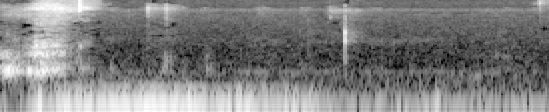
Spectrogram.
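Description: Handling noise as a bundle of wooden craft sticks is moved and set upright on a table: a low rumble over the first part, then a single faint click a little past the middle.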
